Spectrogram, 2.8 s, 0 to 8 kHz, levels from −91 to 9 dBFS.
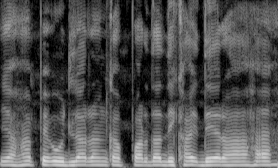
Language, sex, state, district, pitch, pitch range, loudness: Hindi, male, Jharkhand, Palamu, 170 Hz, 165-175 Hz, -14 LUFS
